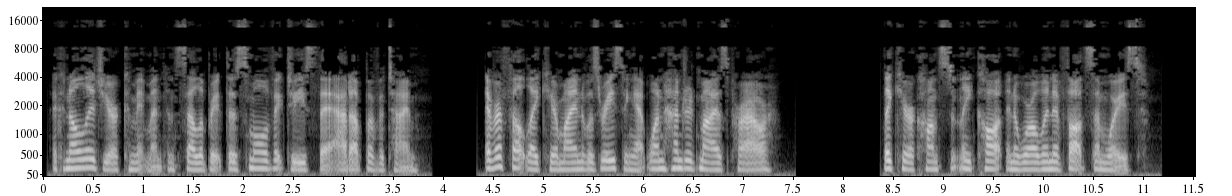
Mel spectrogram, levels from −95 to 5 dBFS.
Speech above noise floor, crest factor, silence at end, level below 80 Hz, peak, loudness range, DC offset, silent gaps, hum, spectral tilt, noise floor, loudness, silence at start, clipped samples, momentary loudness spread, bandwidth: over 70 dB; 20 dB; 0.45 s; -48 dBFS; 0 dBFS; 2 LU; under 0.1%; 3.90-4.33 s, 7.54-8.36 s; none; -5.5 dB/octave; under -90 dBFS; -20 LUFS; 0.1 s; under 0.1%; 6 LU; 16.5 kHz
